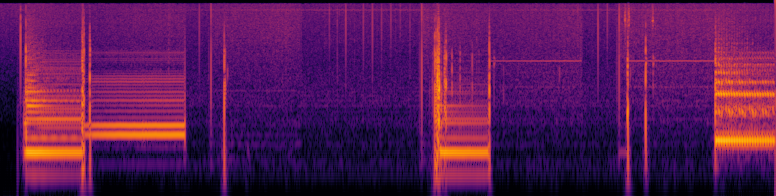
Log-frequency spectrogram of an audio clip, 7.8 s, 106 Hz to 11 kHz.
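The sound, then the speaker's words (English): An old telephone line sounds while directory assistance, 102, is dialed: a few sustained buzzy beeps, each held for about a second, broken by sharp clicks and short gaps of silence. “For assistance, it says dial 0. And for directory assistance, it says dial 102. Let's dial 102, see how that works.”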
